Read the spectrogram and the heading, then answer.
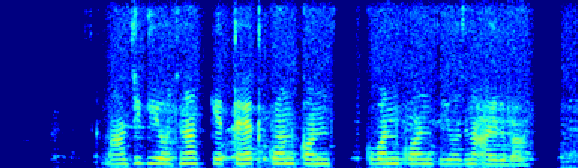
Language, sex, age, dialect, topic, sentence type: Bhojpuri, female, 18-24, Northern, banking, question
